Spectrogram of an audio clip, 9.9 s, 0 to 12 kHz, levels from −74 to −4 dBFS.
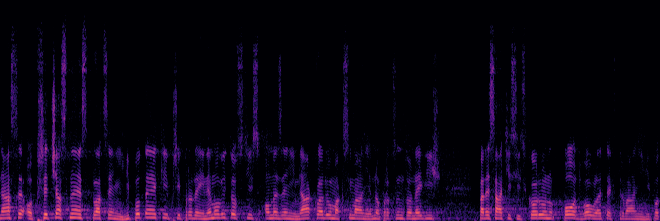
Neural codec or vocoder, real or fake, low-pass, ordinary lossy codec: none; real; 10.8 kHz; Opus, 24 kbps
